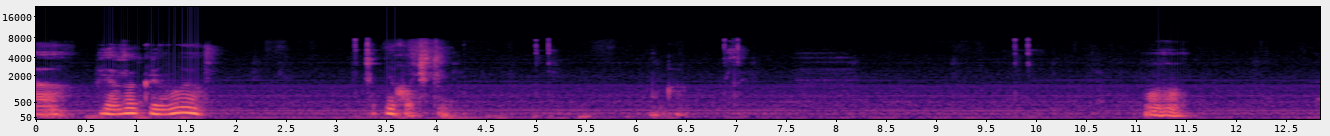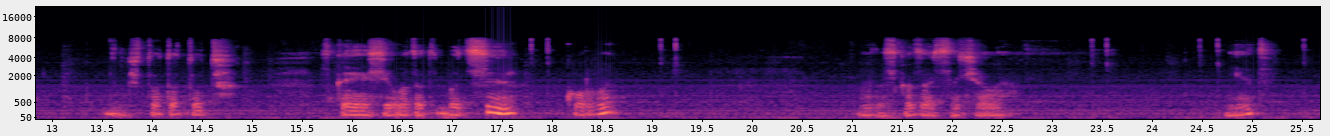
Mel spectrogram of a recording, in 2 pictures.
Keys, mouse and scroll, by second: 3.2 click, 5.0 click, 6.9-9.9 drag, 17.7 click, 19.0 click, 23.4-25.6 drag.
